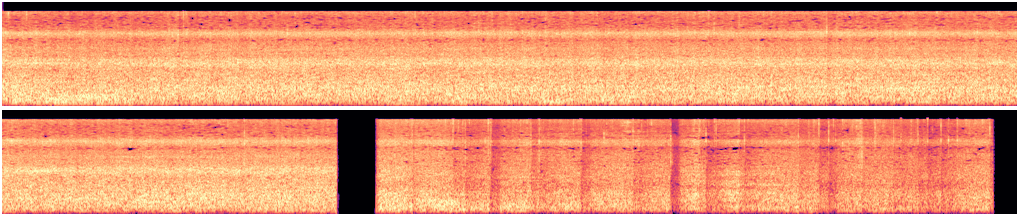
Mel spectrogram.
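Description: Heavy rain pouring steadily, a dense even hiss. After a brief break about two-thirds through, the rain sound is less even, with scattered spatters.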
